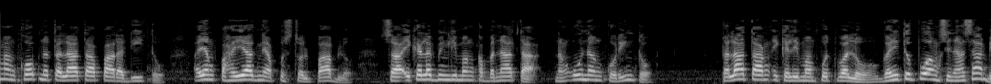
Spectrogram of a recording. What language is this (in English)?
Filipino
